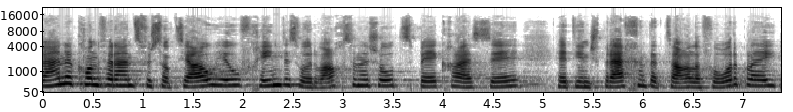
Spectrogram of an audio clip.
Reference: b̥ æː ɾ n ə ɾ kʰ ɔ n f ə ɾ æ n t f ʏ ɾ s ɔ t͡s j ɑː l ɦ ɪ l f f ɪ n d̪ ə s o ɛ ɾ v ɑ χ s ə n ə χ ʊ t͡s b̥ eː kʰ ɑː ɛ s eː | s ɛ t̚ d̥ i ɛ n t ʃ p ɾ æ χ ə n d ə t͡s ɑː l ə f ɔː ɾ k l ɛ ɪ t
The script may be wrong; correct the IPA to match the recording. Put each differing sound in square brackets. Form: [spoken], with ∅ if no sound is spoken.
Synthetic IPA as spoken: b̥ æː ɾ n ə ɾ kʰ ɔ n f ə ɾ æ n [t͡s] f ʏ ɾ s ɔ t͡s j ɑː l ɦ ɪ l f [χ] ɪ n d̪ ə s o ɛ ɾ v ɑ χ s ə n ə [ʃ] ʊ t͡s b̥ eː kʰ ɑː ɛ s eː | [h] ɛ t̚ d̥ i ɛ n t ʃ p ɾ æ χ ə n d ə t͡s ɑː l ə f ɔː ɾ k l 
